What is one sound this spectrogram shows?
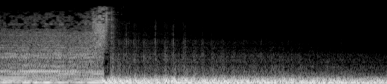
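A fiery explosion booms with a deep, rumbling roar.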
